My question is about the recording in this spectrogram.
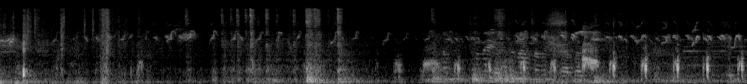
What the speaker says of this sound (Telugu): చూసారు కదా ఇప్పుడు ఇందులో ఉన్నాయా ఇక చిక్స్ మన రసంగి.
